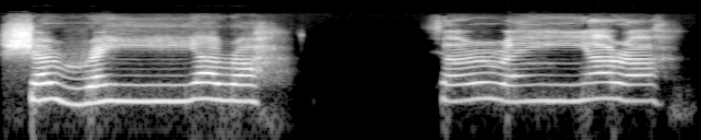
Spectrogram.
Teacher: when I'm joining the sheen to the ra, because it's a ra mushaddad, I have to join the sheen to the ra with force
